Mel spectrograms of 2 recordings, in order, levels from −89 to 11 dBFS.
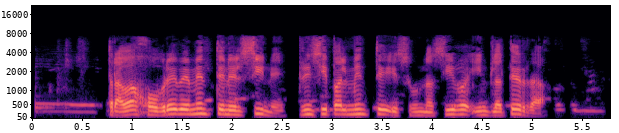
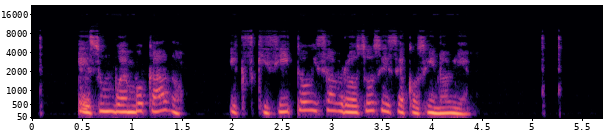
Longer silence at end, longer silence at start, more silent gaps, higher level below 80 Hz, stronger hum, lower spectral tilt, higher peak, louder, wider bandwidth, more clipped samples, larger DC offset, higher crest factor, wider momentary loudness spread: second, 0.15 s vs 1.3 s; second, 0.05 s vs 0.45 s; first, 2.58-2.62 s vs none; about the same, -56 dBFS vs -58 dBFS; neither; about the same, -6 dB/octave vs -6.5 dB/octave; about the same, -2 dBFS vs -4 dBFS; about the same, -16 LUFS vs -18 LUFS; about the same, 7.6 kHz vs 7.8 kHz; neither; neither; about the same, 16 dB vs 14 dB; about the same, 15 LU vs 14 LU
